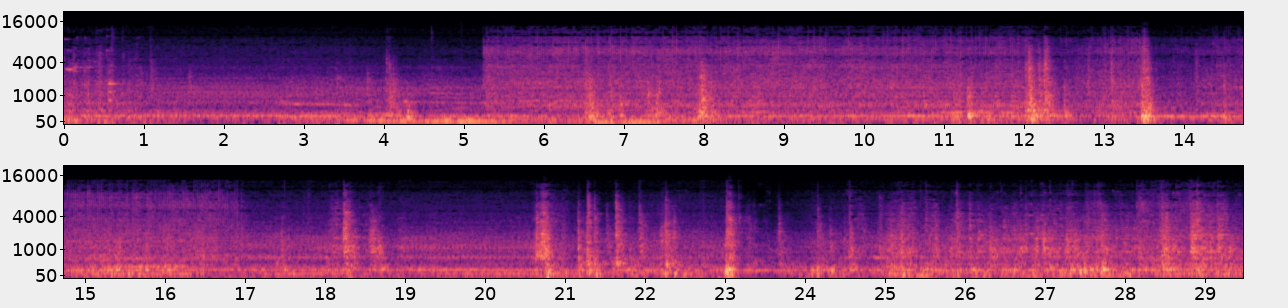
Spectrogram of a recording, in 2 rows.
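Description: Caterpillar E200B crawler excavator's diesel engine running and changing pitch as the boom, arm and bucket are worked. A steady hiss sits over it for about ten seconds in the middle, and from about two-thirds of the way through there is a run of sharp metallic clanks and knocks.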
